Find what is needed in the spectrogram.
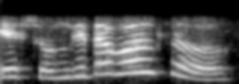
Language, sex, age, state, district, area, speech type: Bengali, female, 18-30, West Bengal, South 24 Parganas, urban, conversation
